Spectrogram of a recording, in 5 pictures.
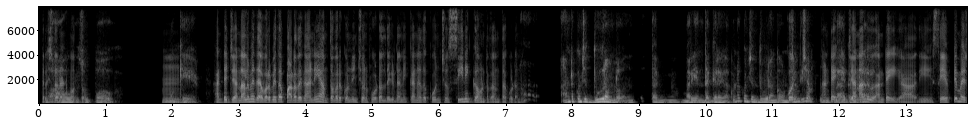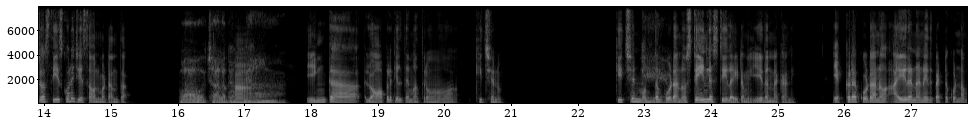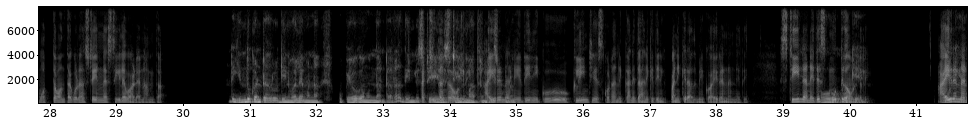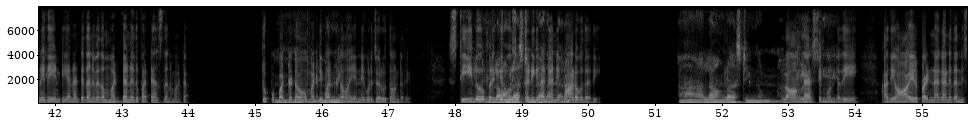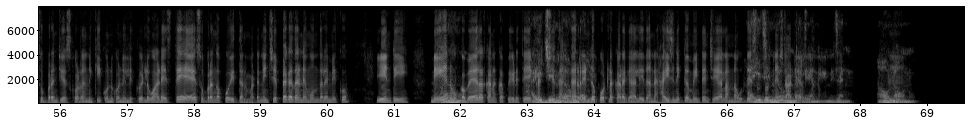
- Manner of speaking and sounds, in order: in English: "రెస్టారెంట్"; in English: "వావ్! సూపర్బ్"; in English: "సీనిక్‌గా"; other noise; in English: "బ్యాక్‌గ్రౌండ్‌లాగ"; in English: "సేఫ్టీ మెజర్స్"; in English: "వావ్!"; in English: "కిచెన్"; in English: "స్టెయిన్లెస్ స్టీల్ ఐటెమ్"; in English: "ఐరన్"; in English: "స్టెయిన్‌నెస్"; in English: "ఐరన్"; in English: "క్లీన్"; in English: "ఐరన్"; tapping; in English: "ఐరన్"; in English: "లాంగ్ లాస్టింగ్"; in English: "లాంగ్ లాస్టింగ్"; in English: "లాంగ్ లాస్టింగ్"; in English: "ఆయిల్"; in English: "లిక్విడ్‌లు"; in English: "హైజీన్‌గా"; in English: "హైజినిక్‌గా మెయింటైన్"; in English: "హైజీన్‌గా"; in English: "స్టార్ట్"
- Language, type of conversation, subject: Telugu, podcast, ఒక కమ్యూనిటీ వంటశాల నిర్వహించాలంటే ప్రారంభంలో ఏం చేయాలి?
